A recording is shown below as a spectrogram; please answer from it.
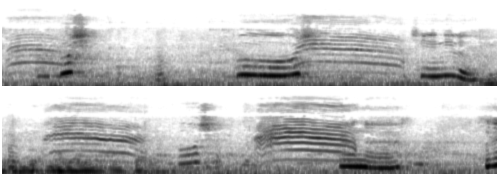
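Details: Village kitten left outside in the heat, meowing as it searches for its mother; four loud, drawn-out, wavering meows rise then fall, with a woman speaking softly and calling to it in between.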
